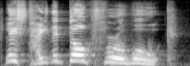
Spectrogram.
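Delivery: high squeaky little skeleton. Acted. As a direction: chirp it like a tiny skeleton. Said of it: "said the little skeleton".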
